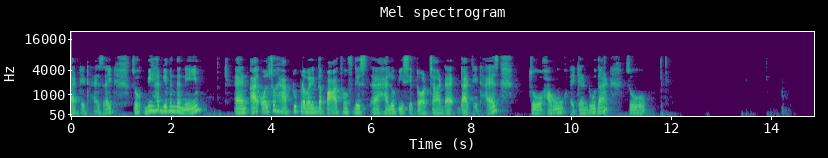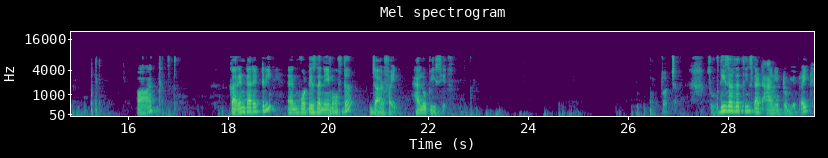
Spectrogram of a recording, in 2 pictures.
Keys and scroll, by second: 3.5 Tab, 8.6 Tab, 11.6 Tab, 16.7 space, 20.6 Tab, 22.6 Tab, 27.7 ctrl+s.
